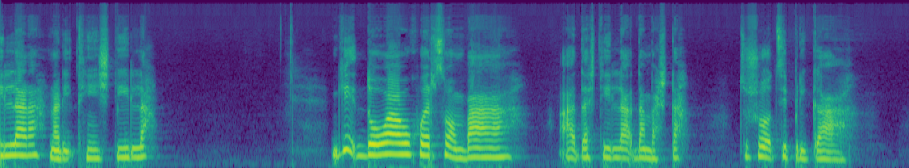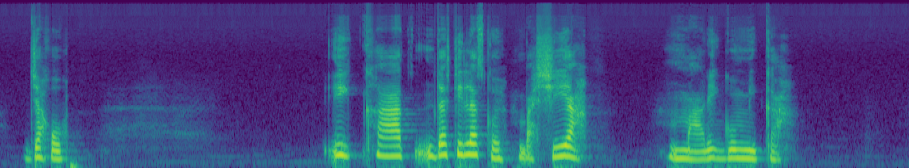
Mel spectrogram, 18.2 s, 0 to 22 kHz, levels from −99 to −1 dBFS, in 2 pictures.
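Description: Hard clipping occurs at 0.17 to 0.23 s, again from 3.68 to 4.28 s, and briefly at 4.69 to 4.82 s. In each case the speech peaks exceed what a stage in the chain can carry, by about 3 dB, 4 dB and 2 dB, so the waveform tops are sliced flat. Those flat edges create added high harmonics, heard as a gritty crackle riding the loudest syllables, most sustained in the longer middle stretch.

CD scratch ticks follow between 5.69 and 6.74 s: five short clicks spaced roughly once per disc revolution, about five a second. A surface scratch wipes out more data than the player's error correction can restore on each pass, so the player patches or mutes the damaged samples. Each gap lasts only a couple of milliseconds at most, heard as a regular ticking of uneven strength.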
